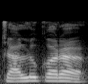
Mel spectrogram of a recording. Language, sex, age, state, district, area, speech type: Bengali, male, 60+, West Bengal, Purulia, rural, read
